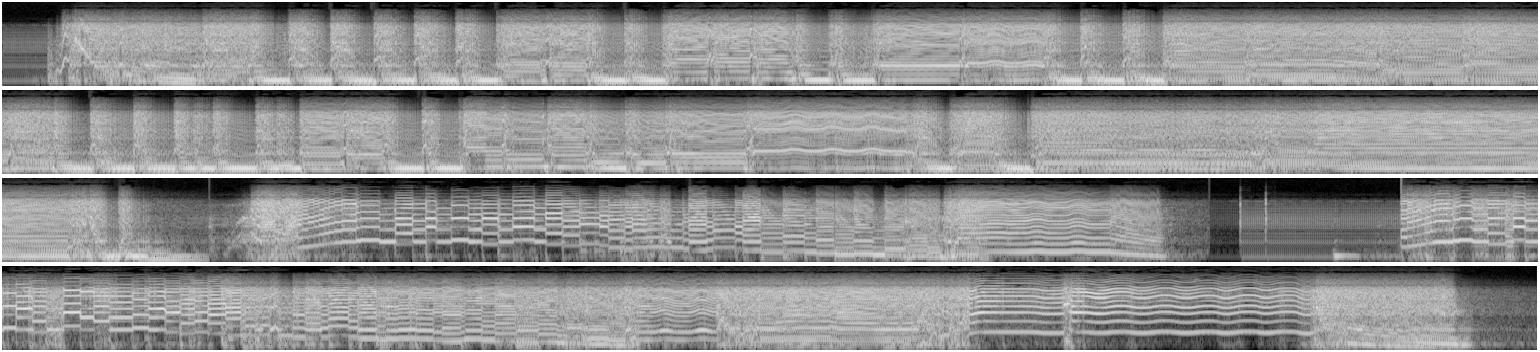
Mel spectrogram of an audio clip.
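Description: Electric guitar through stacked overdrive pedals, gain-staged so the lower-gain overdrive feeds the higher-gain one. It plays distorted chords and riffs for about sixteen seconds, stops briefly, then plays single-note lead lines with string bends and vibrato.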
